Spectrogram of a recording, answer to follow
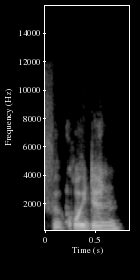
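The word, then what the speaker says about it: fucoidan: I mean, Eternity's main ingredient is the resveratrol, and Fucoidin's main ingredient is Fucoidin, F-U-C-O-I-D-A-N, which is spelled differently, but same name, pronounced the same.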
